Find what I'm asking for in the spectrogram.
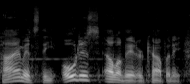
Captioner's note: bell rings, time expires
